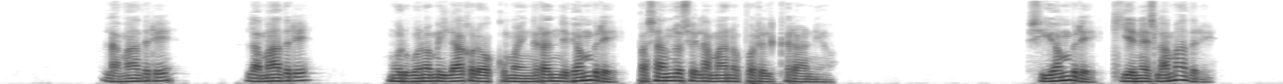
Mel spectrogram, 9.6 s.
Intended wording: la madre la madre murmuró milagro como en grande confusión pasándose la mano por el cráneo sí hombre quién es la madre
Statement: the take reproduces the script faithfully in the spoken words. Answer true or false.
false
